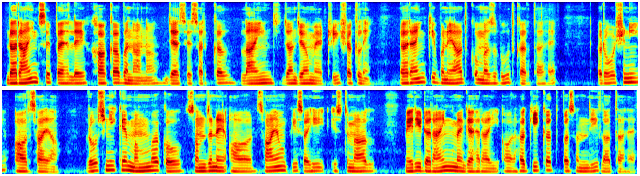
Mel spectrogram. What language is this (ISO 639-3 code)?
urd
